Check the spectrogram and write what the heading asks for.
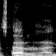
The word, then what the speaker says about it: Saturnine: Yeah, Saturnine, that's how you say it.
